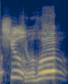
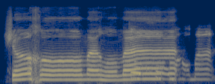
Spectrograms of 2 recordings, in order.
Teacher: Sunya pendek. Panjangnya hu.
